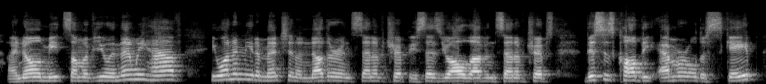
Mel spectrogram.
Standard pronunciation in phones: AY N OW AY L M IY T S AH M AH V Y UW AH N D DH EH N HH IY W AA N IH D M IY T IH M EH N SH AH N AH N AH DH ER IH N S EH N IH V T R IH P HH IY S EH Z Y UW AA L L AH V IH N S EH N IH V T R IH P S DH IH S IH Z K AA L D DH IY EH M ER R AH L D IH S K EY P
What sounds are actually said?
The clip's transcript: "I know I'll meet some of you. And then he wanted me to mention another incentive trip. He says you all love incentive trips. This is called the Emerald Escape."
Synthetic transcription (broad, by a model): AY N OW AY M IY T S AH M AH V Y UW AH N DH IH N HH IY W AA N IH D M IY T IH M EH N SH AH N AH N AH DH ER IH N S EH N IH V T R IH P HH IY S EH Z Y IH AA L L AH V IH N S EH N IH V T R IH P S DH IH S IH Z K AA L D DH IY EH M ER R L D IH S K EY P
